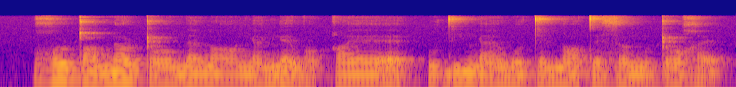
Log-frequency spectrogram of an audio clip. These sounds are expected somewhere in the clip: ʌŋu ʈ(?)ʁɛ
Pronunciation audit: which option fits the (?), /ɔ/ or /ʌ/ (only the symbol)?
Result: ɔ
